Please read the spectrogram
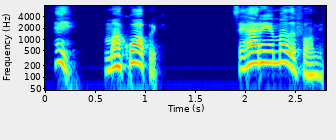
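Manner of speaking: quiet, put-on tough-guy actor voice; Mark Wahlberg. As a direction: do a light, joking actor impression. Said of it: "his regular Mark Wahlberg voice".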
